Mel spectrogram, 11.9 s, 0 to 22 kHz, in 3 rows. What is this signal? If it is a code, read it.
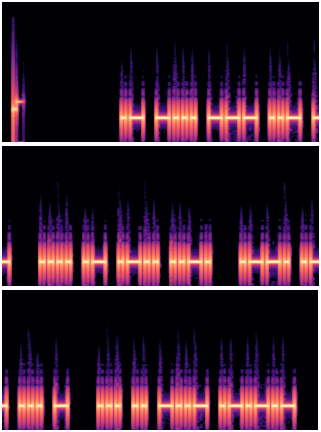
Morse code, heard as a keyed tone, about 22 wpm, 690 Hz. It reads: ABOUT HALF PAST SIX.
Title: Sentences from Top 1000 Words - Review Part 3 - 22wpm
